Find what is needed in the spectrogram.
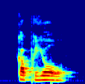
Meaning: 1. a leap, a caper 2. a caper, a mischievous prank
- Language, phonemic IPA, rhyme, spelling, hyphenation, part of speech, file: Dutch, /ˌkaː.priˈoːl/, -oːl, capriool, ca‧pri‧ool, noun, Nl-capriool.ogg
